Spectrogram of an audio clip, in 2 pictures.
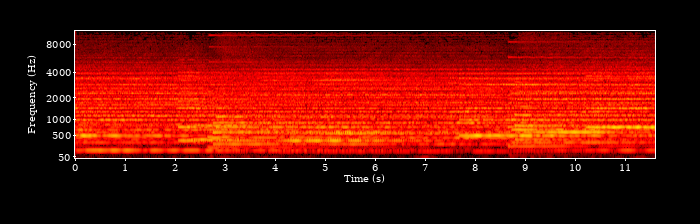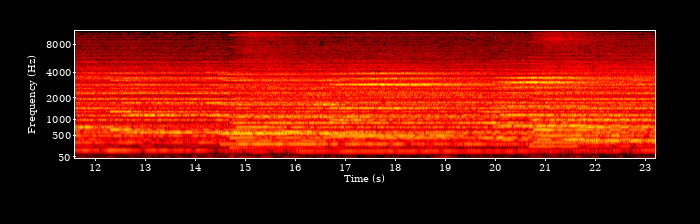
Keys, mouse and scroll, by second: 0.0-1.3 typing, 2.5 z, 9.3 Delete, 14.0-14.8 typing, 23.0 Delete.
